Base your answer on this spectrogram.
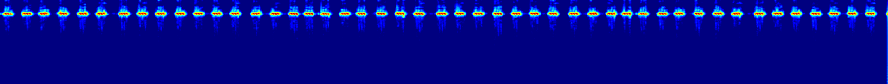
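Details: Nonstop shrill cricket chirping intended to drive rats from the house, sharp high notes repeated regularly around four per second with no background noise.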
